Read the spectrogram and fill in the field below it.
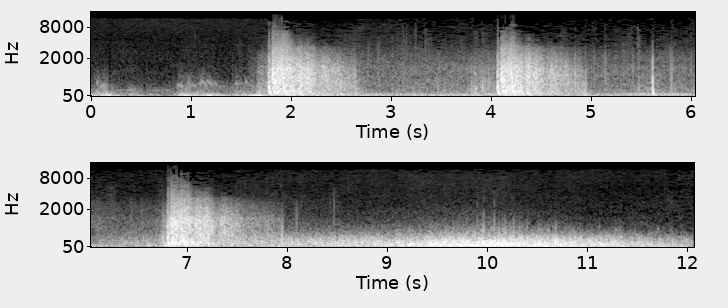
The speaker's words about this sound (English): Rifle shot? Right. Now watch.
